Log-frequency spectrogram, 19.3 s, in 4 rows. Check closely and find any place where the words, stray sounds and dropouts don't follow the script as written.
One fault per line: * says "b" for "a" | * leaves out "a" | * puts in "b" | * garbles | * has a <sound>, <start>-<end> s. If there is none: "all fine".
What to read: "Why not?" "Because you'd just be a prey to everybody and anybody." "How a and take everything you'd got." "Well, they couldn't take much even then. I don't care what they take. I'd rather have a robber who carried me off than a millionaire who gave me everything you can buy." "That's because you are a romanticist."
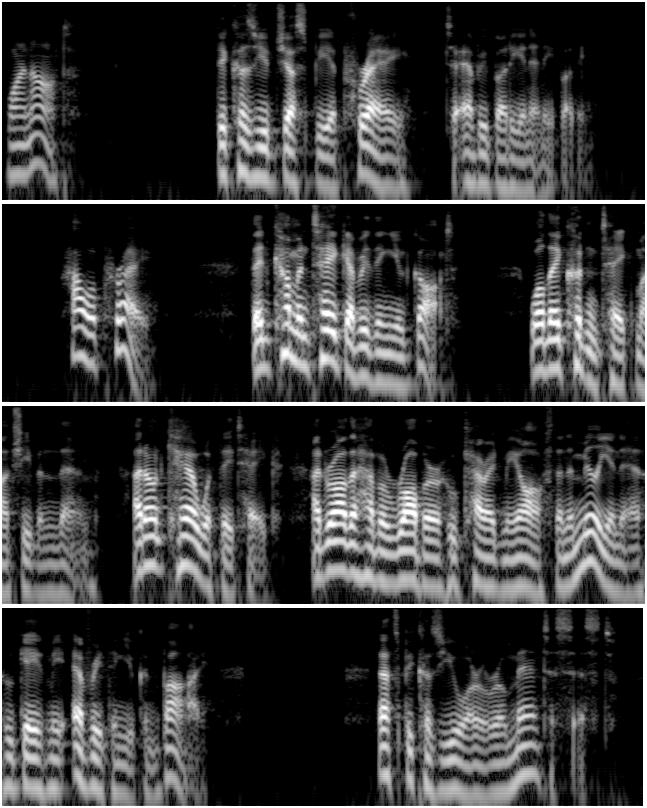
* puts in "prey They'd come"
